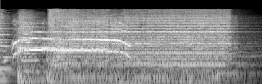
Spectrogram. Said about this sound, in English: That was the soundbite I was going for. There you go. The screaming goat. Screaming goat. Yikes.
